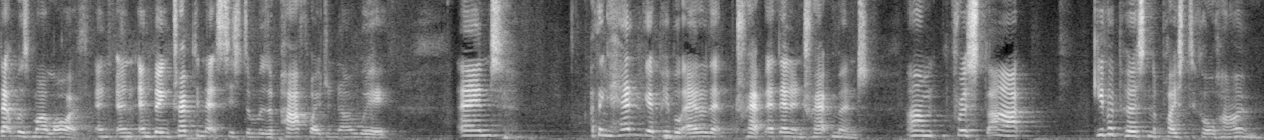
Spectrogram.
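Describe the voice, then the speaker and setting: With an Australian accent, a woman speaks at a moderate pace in a fairly high voice with ordinary pitch variation. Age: 70s. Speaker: mental health peer leader. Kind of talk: panel discussion. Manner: halting, repeats words.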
